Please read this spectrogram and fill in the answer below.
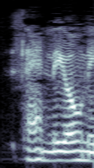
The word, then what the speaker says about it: San Leone: Rancho San Leon. – It's pronounced San Leone. – It ain't written that way.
